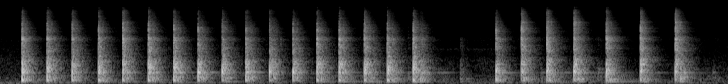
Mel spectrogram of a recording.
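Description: A hammer strikes a steel sheet metal fender held over a dolly in 24 quick, evenly spaced blows, about four per second, with a brief pause after the first 17. Each hit is a short, sharp metallic tap that dies away fast. The solid rather than hollow sound shows the metal is flat with no gap behind it.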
